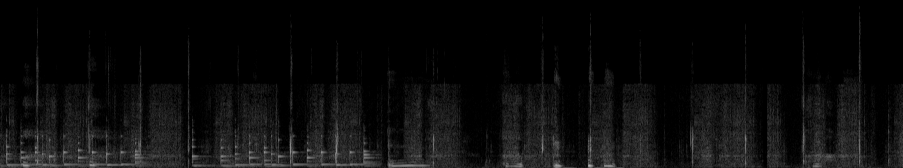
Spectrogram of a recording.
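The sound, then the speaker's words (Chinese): A phone's electronic ringtone melody plays loudly in two repeating bursts for an incoming call from the husband, then gives way to softer, irregular clicks and rustling. “我接下老公的电话。我要是不接的话，他就会一直打的。”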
